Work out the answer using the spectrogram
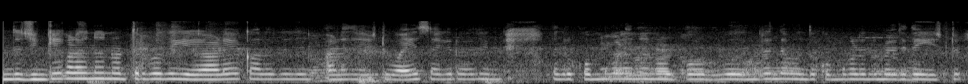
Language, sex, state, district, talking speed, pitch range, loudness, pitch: Kannada, female, Karnataka, Dharwad, 85 wpm, 235-250 Hz, -18 LUFS, 240 Hz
